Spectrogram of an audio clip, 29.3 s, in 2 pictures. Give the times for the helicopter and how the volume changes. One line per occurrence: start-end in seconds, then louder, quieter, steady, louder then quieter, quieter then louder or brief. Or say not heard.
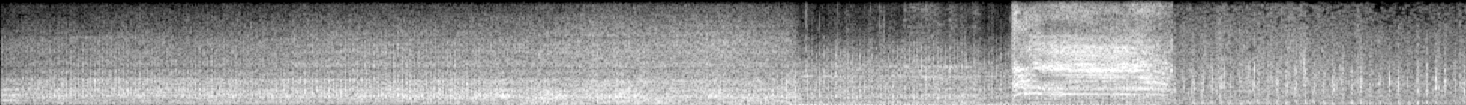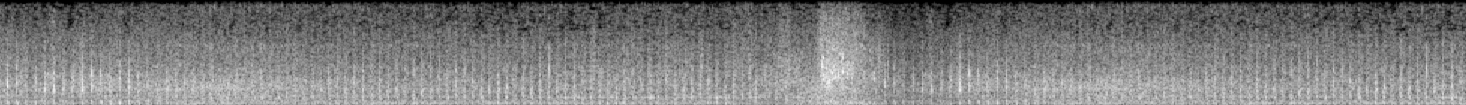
0.0-29.2 quieter.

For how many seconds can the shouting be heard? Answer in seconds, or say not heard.
2 s.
